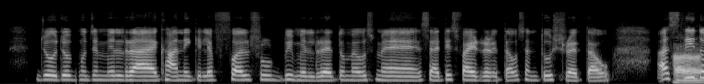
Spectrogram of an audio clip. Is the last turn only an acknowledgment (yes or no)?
yes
